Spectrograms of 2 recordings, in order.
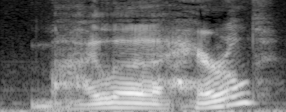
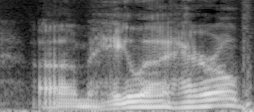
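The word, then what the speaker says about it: Myha'la Herrold: It also stars Ethan Hawke, Mahershala Ali, Mahala Harold, I think is how you say her name. Mahala Harold. I'm not 100% sure that's how that's pronounced.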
